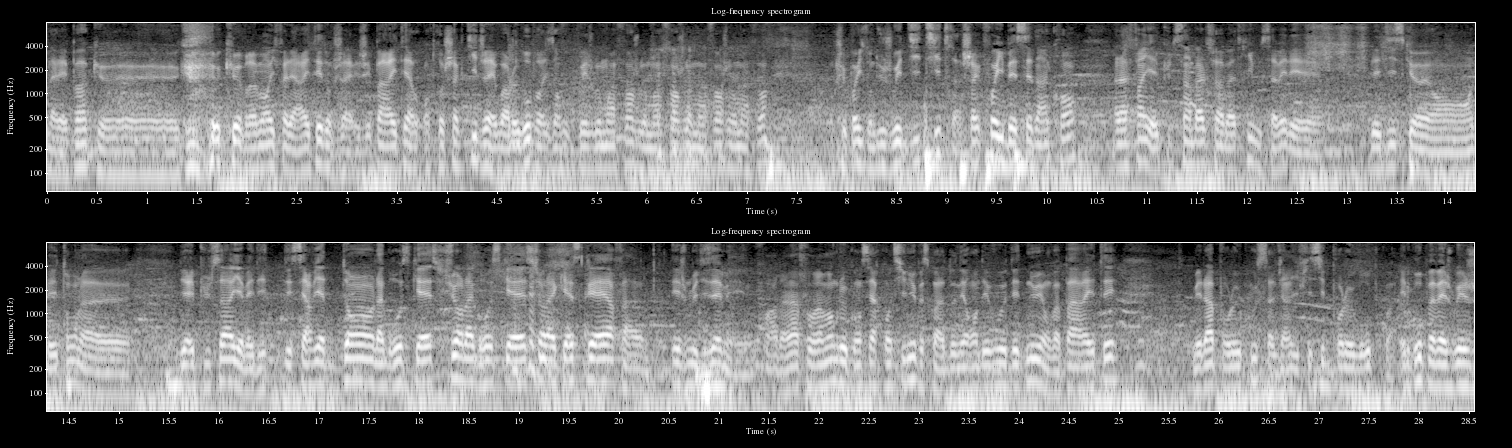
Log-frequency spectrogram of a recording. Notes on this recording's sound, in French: Entretien réalisé en décembre 2015 avec le secrétaire général de l'association TransMusicale lors du festival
